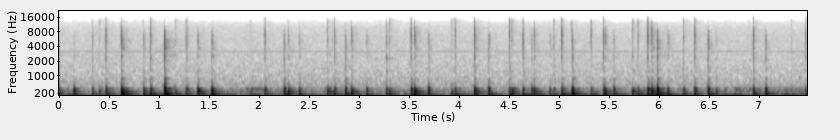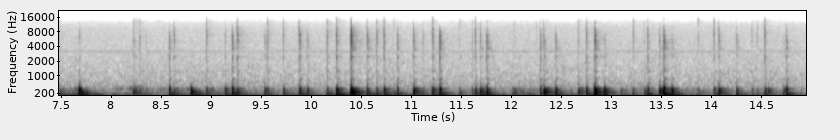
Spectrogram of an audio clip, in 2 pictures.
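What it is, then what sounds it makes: Metal USB microphone tapped with fingernails. Long nails tap fast on the band under the grille and on the upper body of a silver Blue Yeti USB microphone with a hollow metal body. The result is a dense run of short, dry clicks over a deep, resonant low hum, with very little ring after each tap.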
